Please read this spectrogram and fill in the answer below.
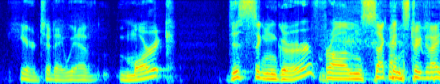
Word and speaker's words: Dissinger: We have Mark Dissinger from 2nd Street.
